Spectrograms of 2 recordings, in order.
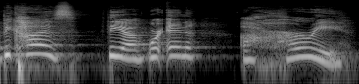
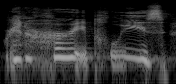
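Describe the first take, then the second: First: Higher, insistent, drawn out on hurry; retold impatient mom, stretching out "hurry"; added passion. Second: High, hushed pleading repeat; strained plea. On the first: Rushed mother answers daughter's whys, with added passion. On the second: Retold or imitated. Rushed mother urging her daughter along, hushed strained plea. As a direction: beg the child under your breath. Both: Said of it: "let's just say added some passion to it".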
